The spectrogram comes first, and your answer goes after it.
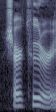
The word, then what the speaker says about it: charcuterie: anyone some shirt jewetery okay wait it is pronounced sharp rotary shark yeah just remember cooter all right charcuterie it's just some big words it is a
